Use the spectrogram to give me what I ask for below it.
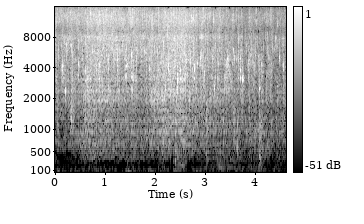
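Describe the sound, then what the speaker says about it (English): Loud, continuous sizzling of bananas frying in hot oil in a pan, with crackling and bubbling throughout and no talking. "She's frying up the bananas here."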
